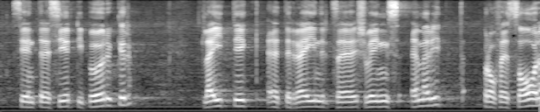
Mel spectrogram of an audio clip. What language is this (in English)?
Swiss German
